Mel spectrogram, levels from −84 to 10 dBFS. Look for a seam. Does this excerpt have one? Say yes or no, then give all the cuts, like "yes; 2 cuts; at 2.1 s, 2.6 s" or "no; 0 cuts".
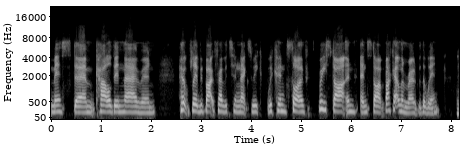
no; 0 cuts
